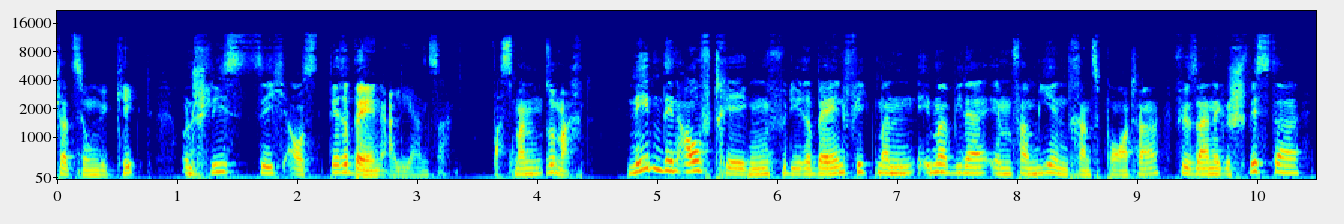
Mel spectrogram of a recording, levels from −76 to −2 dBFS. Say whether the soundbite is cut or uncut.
cut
